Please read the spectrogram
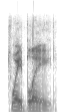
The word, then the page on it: twayblade: American English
